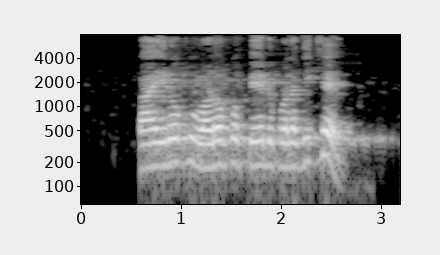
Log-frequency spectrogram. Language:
Gurgula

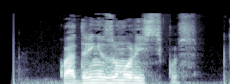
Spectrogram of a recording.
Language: Portuguese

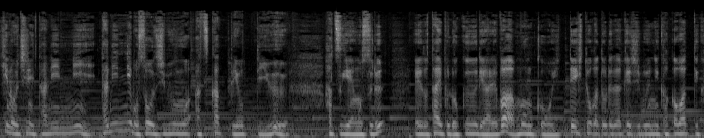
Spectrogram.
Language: Japanese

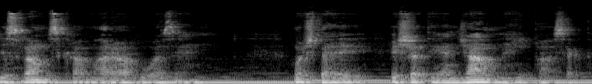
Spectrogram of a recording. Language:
Urdu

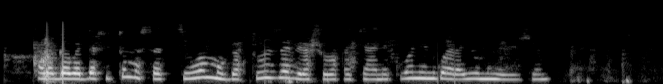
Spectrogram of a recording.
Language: Kinyarwanda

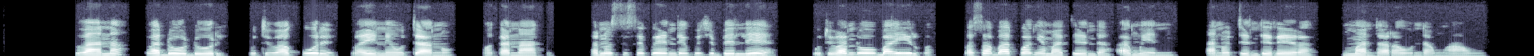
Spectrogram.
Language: Ndau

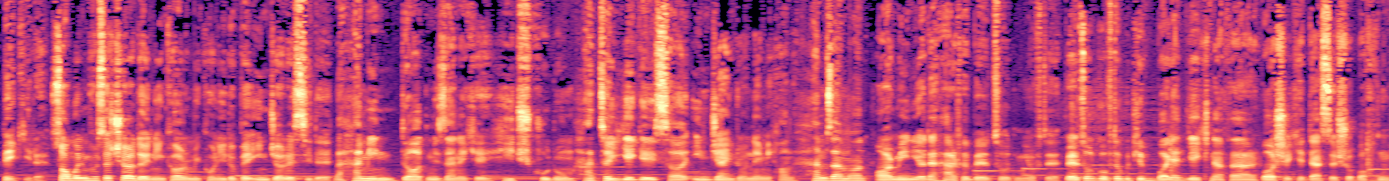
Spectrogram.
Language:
Persian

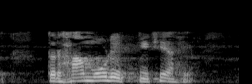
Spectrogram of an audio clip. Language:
Marathi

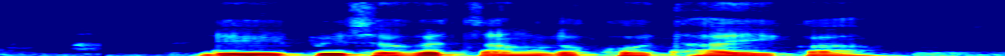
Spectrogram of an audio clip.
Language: Marathi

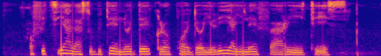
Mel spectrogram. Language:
Esperanto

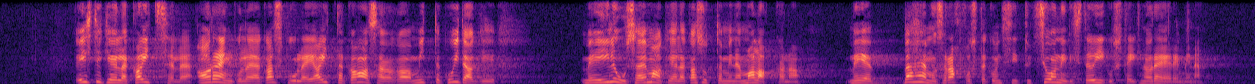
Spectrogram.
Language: Estonian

